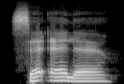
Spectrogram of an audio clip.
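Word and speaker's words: سأل: Now listen to the second word. Sa'ala. The word has 3 syllables. Sa'ala. Sa'ala. Notice how the Hamza causes a slight interruption, a glottal stop, that breaks the flow of the word.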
